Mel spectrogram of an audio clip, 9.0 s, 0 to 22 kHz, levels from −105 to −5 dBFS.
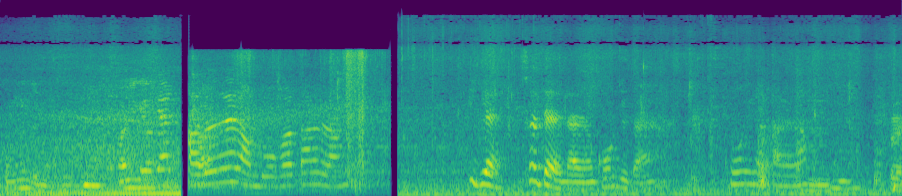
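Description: At 1.81 s the audio drops out for about 80 ms, then returns with nothing above 7.6 kHz and a faint new background noise well beneath it, at much the same loudness as before, until 3.98 s. This is likely an input switched to a poorer device. The gap at the changeover and the changed noise floor set it apart from a simple low-pass filter or codec bandwidth cut, which would dull the sound without either.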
